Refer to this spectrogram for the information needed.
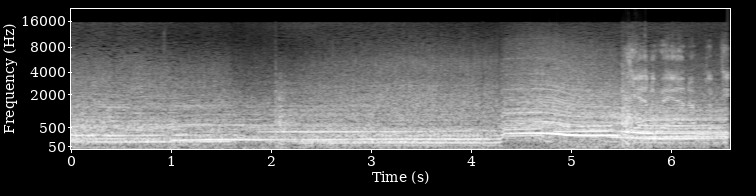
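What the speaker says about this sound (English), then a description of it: "Aaron has got that car going sideways" Race car engine at Suzuka as the car slides sideways, a loud sustained drone whose pitch steps and bends while revving, overlaid by commentary.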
